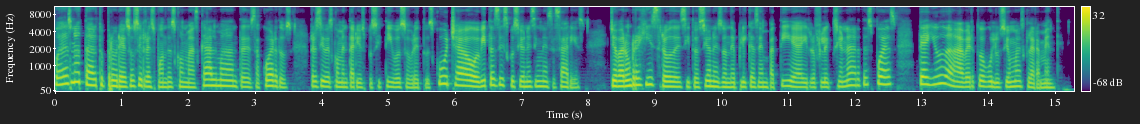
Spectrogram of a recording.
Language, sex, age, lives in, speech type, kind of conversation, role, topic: Spanish, female, 25-29, United States, read, expert-assistant, expert, ¿De qué manera el entrenamiento de animales me ayuda a ser más paciente y resiliente en otras áreas de mi vida?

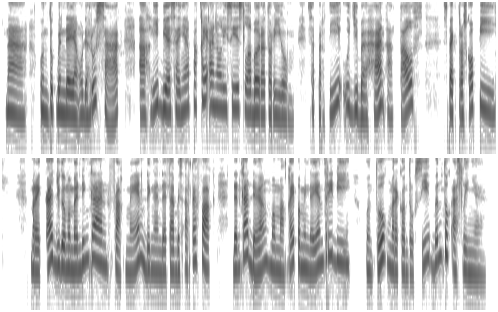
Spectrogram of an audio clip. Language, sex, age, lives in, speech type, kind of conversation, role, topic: Indonesian, female, 30-34, Indonesia, read, expert-assistant, expert, Bagaimana cara mengidentifikasi dan menelusuri asal-usul benda kuno di museum?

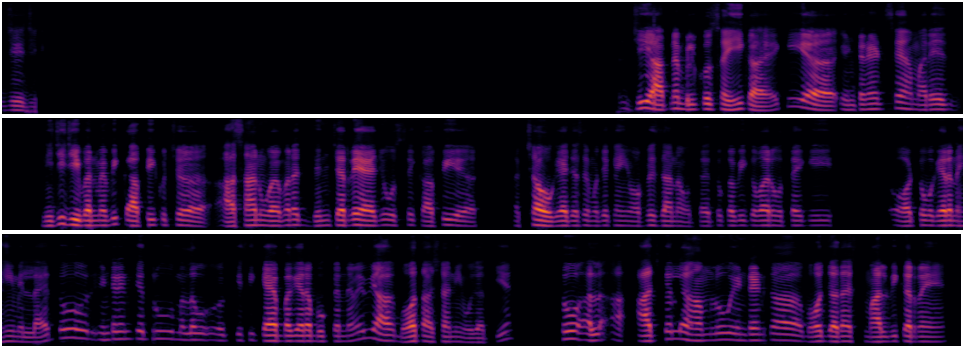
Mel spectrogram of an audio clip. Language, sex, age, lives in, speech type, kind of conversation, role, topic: Hindi, male, 25-29, India, conversation, unstructured, none, क्या आपको लगता है कि आज इंटरनेट के बिना जीवन कठिन हो जाएगा?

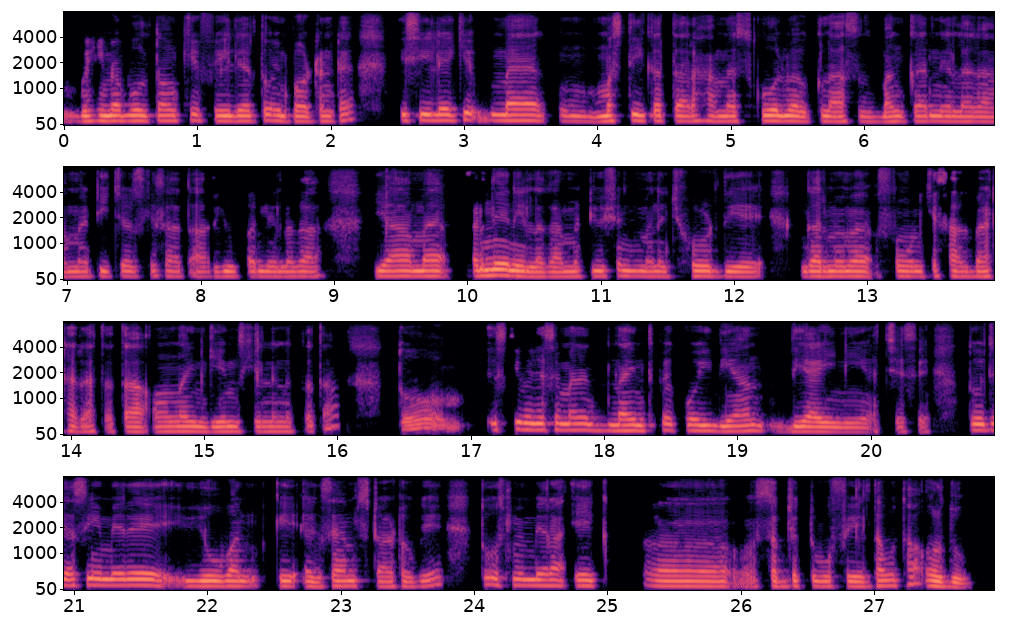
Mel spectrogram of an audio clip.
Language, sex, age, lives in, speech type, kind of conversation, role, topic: Hindi, male, 18-19, India, conversation, podcast, guest, Failure se tumhare liye sabse badi practical seekh kya nikli?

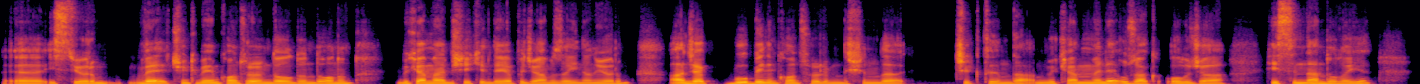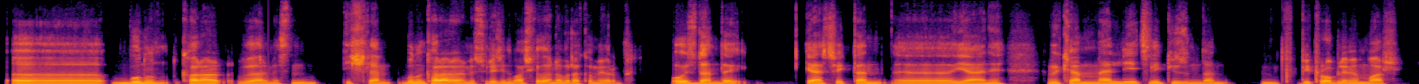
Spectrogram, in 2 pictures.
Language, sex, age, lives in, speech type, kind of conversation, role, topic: Turkish, male, 25-29, Poland, conversation, advice, user, Mükemmeliyetçilik yüzünden seçim yaparken neden karar veremiyorum?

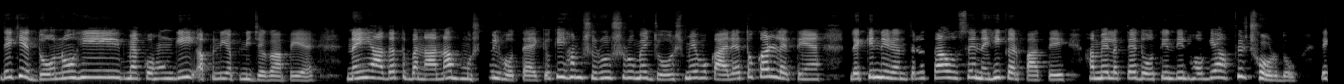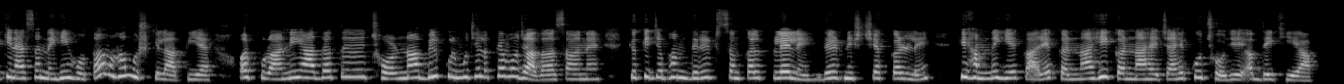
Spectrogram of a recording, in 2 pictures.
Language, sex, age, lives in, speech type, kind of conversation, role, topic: Hindi, female, 35-39, India, conversation, podcast, guest, किस आदत ने आपकी जिंदगी बदल दी?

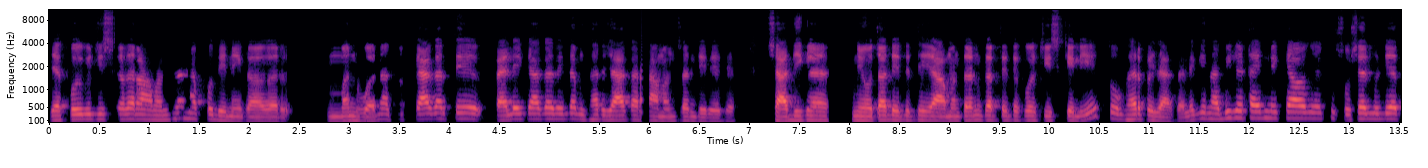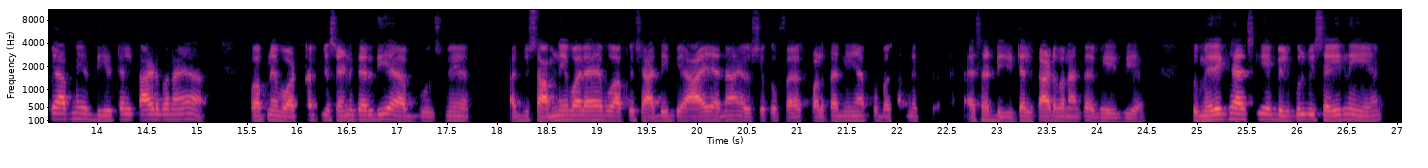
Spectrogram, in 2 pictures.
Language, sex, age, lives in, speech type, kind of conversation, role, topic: Hindi, male, 18-19, India, conversation, unstructured, none, क्या आपको लगता है कि सामाजिक माध्यमों ने हमारे रिश्तों को कैसे बदला है?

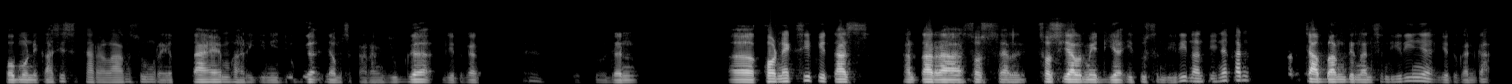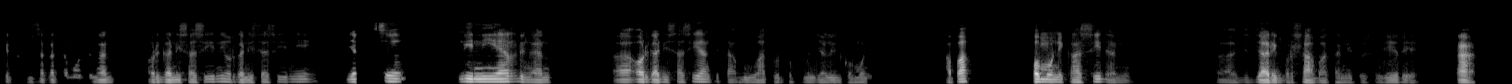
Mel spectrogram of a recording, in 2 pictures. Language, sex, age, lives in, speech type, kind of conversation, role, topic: Indonesian, male, 30-34, Indonesia, conversation, unstructured, none, Apa perubahan positif yang kamu rasakan berkat teknologi terbaru?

